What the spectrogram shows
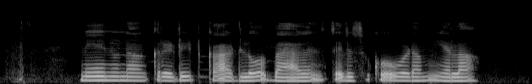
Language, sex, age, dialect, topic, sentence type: Telugu, female, 18-24, Utterandhra, banking, question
